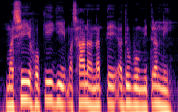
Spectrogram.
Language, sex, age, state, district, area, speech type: Manipuri, male, 18-30, Manipur, Churachandpur, rural, read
